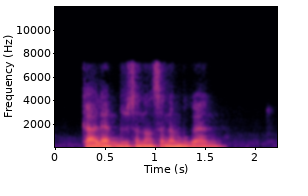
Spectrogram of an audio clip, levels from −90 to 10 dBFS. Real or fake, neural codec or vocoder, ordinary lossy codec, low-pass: fake; codec, 16 kHz, 0.9 kbps, LongCat-Audio-Codec; MP3, 48 kbps; 7.2 kHz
